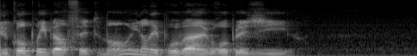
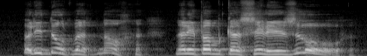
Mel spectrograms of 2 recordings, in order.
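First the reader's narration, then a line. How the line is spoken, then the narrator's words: Cheerful protest. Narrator (French): Il se récria d'une voix gaie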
